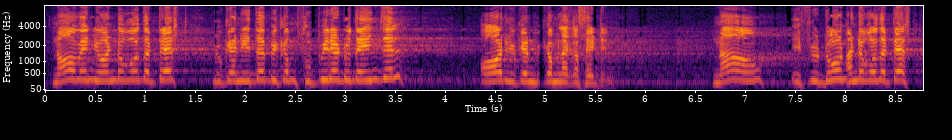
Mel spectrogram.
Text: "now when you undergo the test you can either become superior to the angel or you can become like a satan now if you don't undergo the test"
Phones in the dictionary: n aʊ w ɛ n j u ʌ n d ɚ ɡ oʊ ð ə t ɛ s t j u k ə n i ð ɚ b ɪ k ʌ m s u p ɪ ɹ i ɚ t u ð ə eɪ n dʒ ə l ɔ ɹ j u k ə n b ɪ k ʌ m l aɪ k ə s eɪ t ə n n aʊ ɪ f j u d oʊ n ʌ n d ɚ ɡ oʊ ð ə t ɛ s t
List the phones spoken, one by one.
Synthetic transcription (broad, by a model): n aʊ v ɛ n j u ʌ n d ɚ ɡ oʊ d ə t ɛ s t j u k ə n i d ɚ b ɪ k ʌ m s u p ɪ ɹ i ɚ t u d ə eɪ n dʒ ə l ɔ ɹ j u k ə n b ɪ k ʌ m l aɪ k ə s eɪ t ə n n aʊ ɪ f j u d oʊ n ʌ n d ɚ ɡ oʊ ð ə t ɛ s t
